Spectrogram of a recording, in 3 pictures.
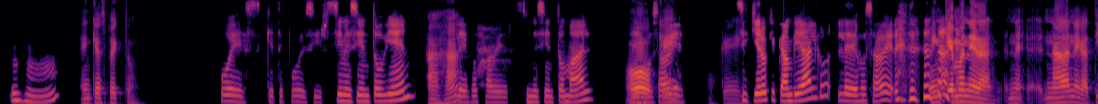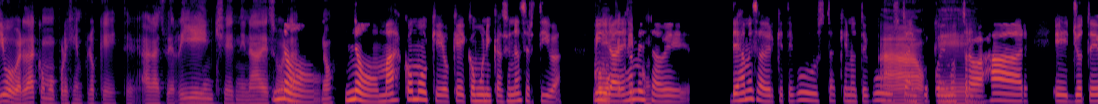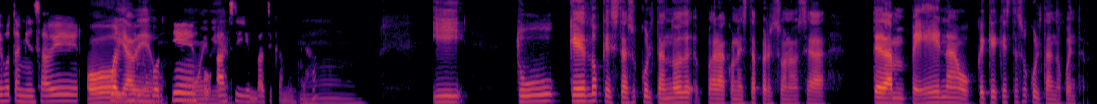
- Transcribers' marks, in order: dog barking; chuckle
- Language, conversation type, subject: Spanish, advice, ¿Cómo puedo dejar de ocultar lo que siento para evitar conflictos?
